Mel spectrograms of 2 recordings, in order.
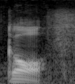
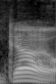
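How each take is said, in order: First: The name ends with an f sound. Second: The name ends on an open vowel. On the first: The speaker calls it right. "I would more so think it's pronounced Goff" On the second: The speaker calls it wrong. "you say go"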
